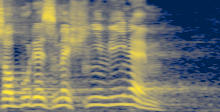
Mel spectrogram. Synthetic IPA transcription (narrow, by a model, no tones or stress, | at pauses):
obudɛzmɛʃɲiːmviːnɛm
